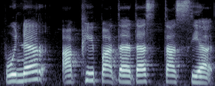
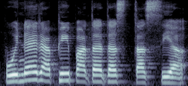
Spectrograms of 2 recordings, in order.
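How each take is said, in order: First: The two words are said as separate words. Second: The two words run together as one word.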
